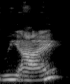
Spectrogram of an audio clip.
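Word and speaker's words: WayV: wavy over nct okay i like to pronounce it as whey but you know sure it's pronounced we i okay tomato tomato potato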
